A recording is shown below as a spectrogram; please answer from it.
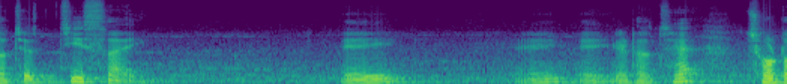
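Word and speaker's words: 小さい: ছোটর কাঞ্জি তো ছোট আমরা জানি যে এর উচ্চারণটা হচ্ছে চিসাই এই এইটা হচ্ছে ছোট বা স্মলের কাঞ্জি তো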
